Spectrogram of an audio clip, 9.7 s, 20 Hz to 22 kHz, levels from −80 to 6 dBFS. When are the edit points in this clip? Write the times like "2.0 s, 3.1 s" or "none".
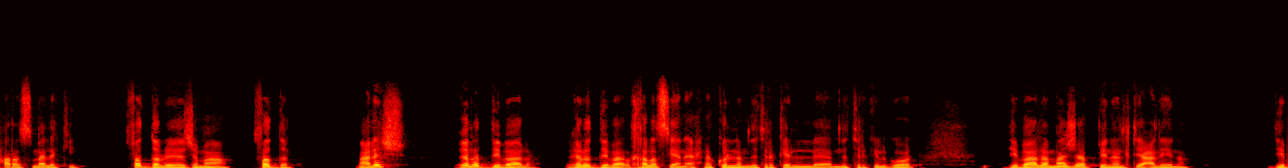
none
